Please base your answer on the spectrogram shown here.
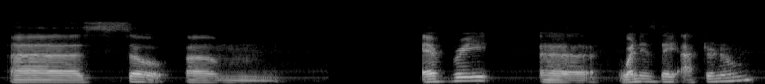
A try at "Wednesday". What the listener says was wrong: Pronunciation, the second word. Two syllables. Two beats.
